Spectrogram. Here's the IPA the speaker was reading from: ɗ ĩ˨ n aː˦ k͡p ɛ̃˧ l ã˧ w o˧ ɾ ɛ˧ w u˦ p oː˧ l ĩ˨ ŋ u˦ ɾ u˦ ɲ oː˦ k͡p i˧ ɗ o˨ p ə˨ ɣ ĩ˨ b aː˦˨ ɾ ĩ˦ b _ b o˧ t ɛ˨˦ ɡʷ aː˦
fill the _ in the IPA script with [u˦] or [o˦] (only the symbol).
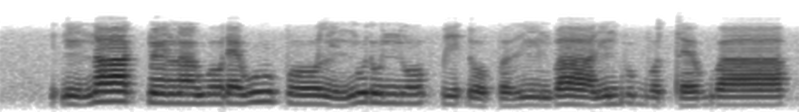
u˦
